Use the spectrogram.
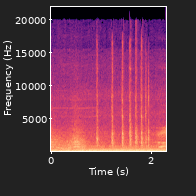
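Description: A custom-built auction car's engine cranks and spins weakly under a steady engine hum, with a quick series of sharp clicks near the end and voices talking over it.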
